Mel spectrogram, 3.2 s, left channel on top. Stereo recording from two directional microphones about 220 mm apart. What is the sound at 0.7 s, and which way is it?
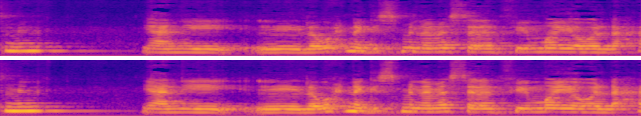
Speech, 45° right (ahead or behind).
